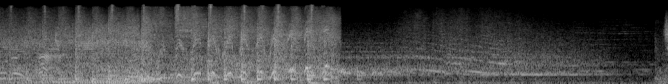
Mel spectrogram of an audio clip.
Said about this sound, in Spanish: El rugir de los motores llega a juego limpio con la Fórmula 1 y más.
